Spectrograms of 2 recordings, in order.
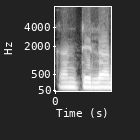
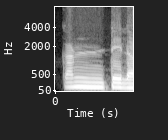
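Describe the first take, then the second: First: कंटीला with a plain n; incorrect form. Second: कंटीला with held retroflex n; correct form. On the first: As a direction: say कंटीला quickly as "kan-teela". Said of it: "नहीं होता". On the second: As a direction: hold the nasal in कंटीला. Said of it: "होता है". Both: Shown as a demonstration.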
